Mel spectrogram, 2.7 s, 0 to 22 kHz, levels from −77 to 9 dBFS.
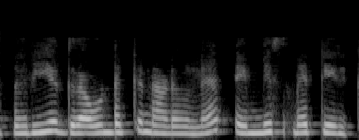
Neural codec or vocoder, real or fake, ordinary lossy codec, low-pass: codec, 16 kHz, 1 kbps, X-Codec, HuBERT features, trained on general audio; fake; MP3, 32 kbps; 7.2 kHz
